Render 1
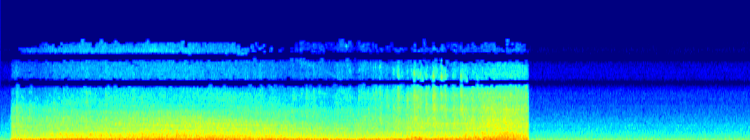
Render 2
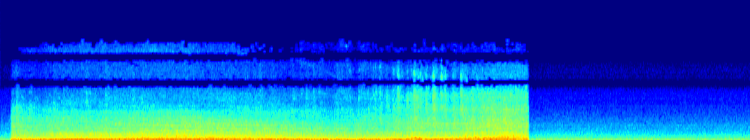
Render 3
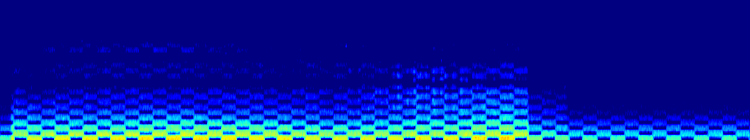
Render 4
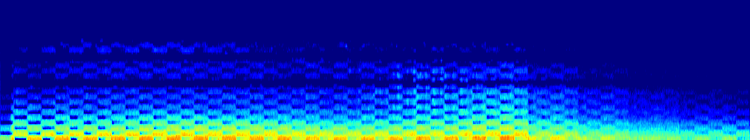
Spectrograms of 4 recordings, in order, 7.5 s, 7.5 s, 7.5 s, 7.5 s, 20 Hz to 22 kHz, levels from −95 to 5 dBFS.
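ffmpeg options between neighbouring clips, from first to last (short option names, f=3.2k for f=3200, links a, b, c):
-filter_complex "[0:a]tiltshelf=f=750:g=3.5,asplit=2[a][b];[b]alimiter=limit=-15dB:level=0:latency=1:release=418,volume=-3dB[c];[a][c]amix=inputs=2:normalize=0,volume=-6.5dB"
-filter_complex "[0:a]acrossover=split=240 2100:gain=0.0708 1 0.112[a][b][c];[a][b][c]amix=inputs=3:normalize=0,aecho=1:1:389:0.112,afftfilt=real='re*gt(sin(2*PI*3.6*pts/sr)*(1-2*mod(floor(b*sr/1024/810),2)),0)':imag='im*gt(sin(2*PI*3.6*pts/sr)*(1-2*mod(floor(b*sr/1024/810),2)),0)':win_size=1024:overlap=0.75"
-af "aecho=1:1:504|1008|1512|2016|2520:0.282|0.127|0.0571|0.0257|0.0116,volume=8dB"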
